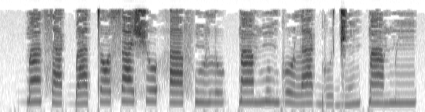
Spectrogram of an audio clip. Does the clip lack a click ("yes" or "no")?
yes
